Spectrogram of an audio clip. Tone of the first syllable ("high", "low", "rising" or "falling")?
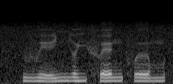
low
